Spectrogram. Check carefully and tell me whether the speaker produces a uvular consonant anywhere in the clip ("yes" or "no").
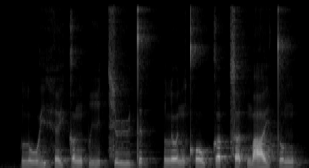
no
